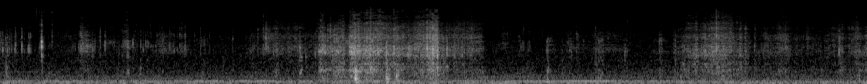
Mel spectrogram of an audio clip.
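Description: Fried chicken being handled and eaten: scraping, rustling and crunching noises, loudest from about two and a half to four and a half seconds in, with a shorter burst near the end, over a steady low hum.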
